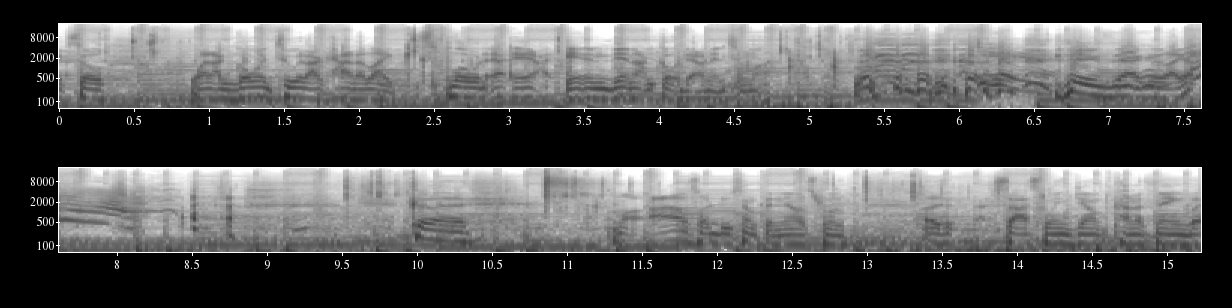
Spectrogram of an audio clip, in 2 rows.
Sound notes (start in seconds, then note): 5.3 laughs; 8.5 chuckles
